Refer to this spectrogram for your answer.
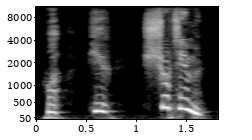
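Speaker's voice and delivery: shocked, high, slow stammer; stunned, words stumbling out. Acted. Jekrom, shaken, stammers at Malik in disbelief. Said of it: "he stammered".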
